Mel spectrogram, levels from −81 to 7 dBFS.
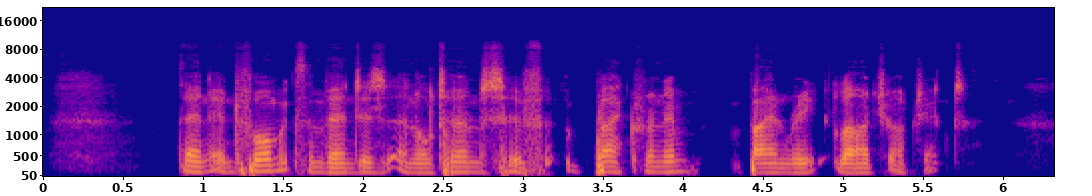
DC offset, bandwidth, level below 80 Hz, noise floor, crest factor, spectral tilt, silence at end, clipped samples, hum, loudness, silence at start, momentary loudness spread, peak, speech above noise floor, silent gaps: under 0.1%; 10 kHz; -48 dBFS; -56 dBFS; 20 dB; -6.5 dB/octave; 0.55 s; under 0.1%; none; -21 LUFS; 0.15 s; 12 LU; -2 dBFS; 36 dB; none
